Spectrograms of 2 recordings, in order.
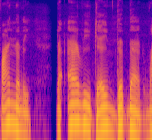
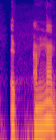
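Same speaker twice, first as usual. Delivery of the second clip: plain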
